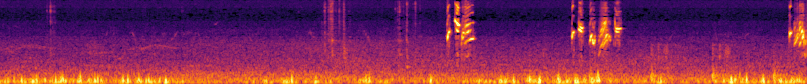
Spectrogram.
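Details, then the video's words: European goldfinch giving brief, high twittering bursts, three short phrases in the second half, above a low background hum. "goldfinch songs | goldfinch singing"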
